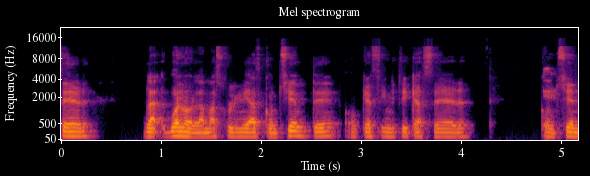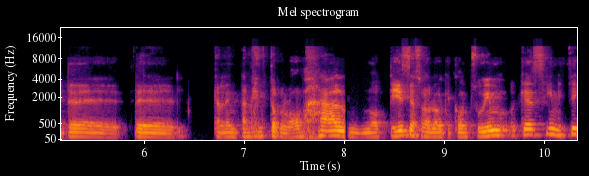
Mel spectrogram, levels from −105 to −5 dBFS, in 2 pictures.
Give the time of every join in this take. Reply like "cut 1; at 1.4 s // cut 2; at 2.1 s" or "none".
cut 1; at 5.9 s // cut 2; at 8.0 s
